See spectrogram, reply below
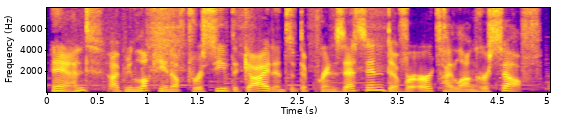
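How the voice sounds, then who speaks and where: An actor voicing a gentle, earnest boy dragon in human form for a video game, soft and youthful. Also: medium pitch, lively intonation, fairly quick, soft background music, close to an everyday voice.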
